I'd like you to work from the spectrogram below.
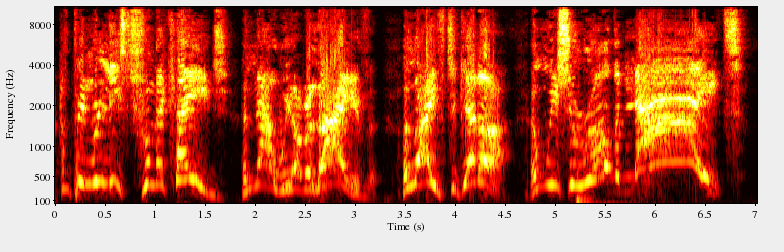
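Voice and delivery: high, loud, slow hammed-up war-leader shout; rally the troops like a mock warlord; mock epic battle cry. Rallying an imagined army in a mock epic battle shout.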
